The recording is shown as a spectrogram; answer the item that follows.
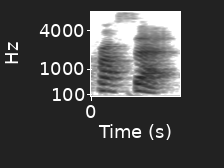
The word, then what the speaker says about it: Croisette: unhelpful cross that oh so it's like croissant but cross set okay okay okay I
